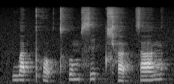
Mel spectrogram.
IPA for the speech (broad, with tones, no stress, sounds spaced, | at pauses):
w a˦˥ k̚ pʰ ɔ˨˩ ʔ tʰ o˥˩ m s i˥˩ t̚ t͡ɕʰ a˨˩ k̚ s a˦˥ ŋ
